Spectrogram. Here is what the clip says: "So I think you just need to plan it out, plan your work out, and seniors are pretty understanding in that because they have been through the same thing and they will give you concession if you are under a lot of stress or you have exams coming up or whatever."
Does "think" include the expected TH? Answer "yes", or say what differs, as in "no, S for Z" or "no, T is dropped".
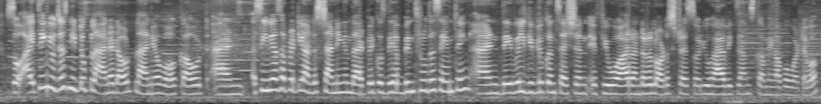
no, T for TH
